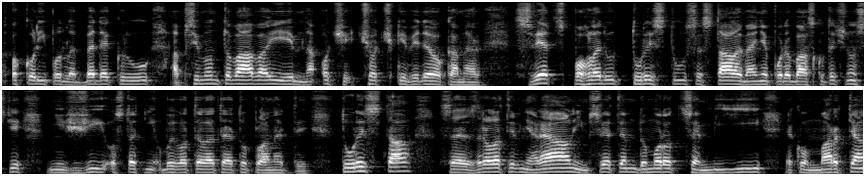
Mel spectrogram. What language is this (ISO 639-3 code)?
ces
